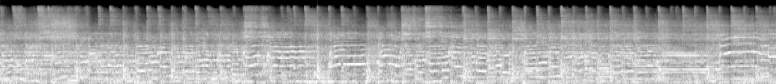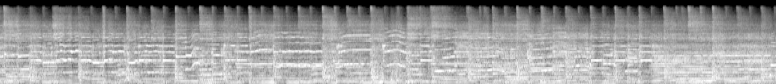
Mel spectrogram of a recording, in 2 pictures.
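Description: A live rock band plays an instrumental passage: an electric guitar plays lead lines that bend in pitch, over drum kit and bass guitar.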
